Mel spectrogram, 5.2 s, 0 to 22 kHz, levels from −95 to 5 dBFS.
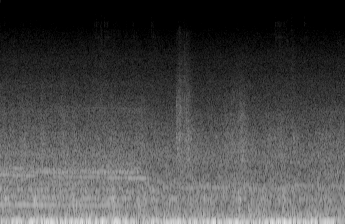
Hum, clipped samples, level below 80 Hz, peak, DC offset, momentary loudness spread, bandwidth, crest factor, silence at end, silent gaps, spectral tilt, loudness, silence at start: none; under 0.1%; -22 dBFS; -8 dBFS; under 0.1%; 4 LU; 4.9 kHz; 12 dB; 0 s; none; -8 dB/octave; -29 LUFS; 0 s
